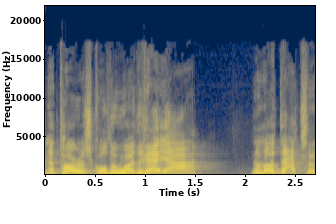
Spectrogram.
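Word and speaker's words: רע: Reya, in Hebrew, modern Hebrew, Biblical Hebrew, Reya, chaver is the lower level.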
